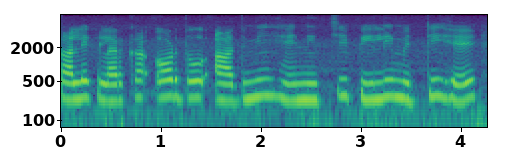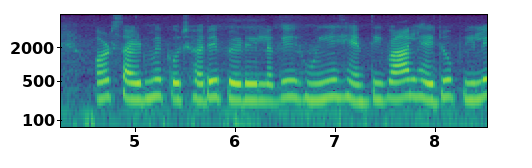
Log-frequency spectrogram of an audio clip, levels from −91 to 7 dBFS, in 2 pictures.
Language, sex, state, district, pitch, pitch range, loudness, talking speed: Hindi, female, Punjab, Fazilka, 245 Hz, 230-260 Hz, -16 LUFS, 170 wpm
